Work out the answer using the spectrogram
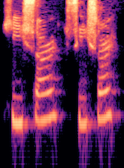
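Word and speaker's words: César: Grant has received a Golden Globe, a BAFTA, and an honorary Caesar. Did I say it right? Caesar.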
